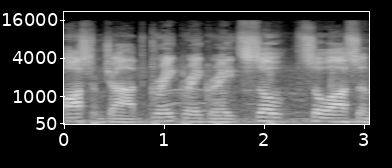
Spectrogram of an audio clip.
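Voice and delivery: ordinary talk, nothing marked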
